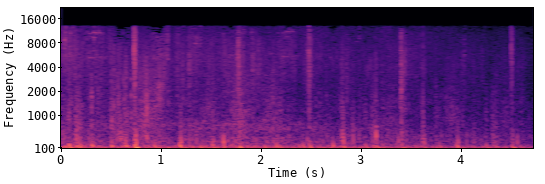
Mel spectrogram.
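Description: Horse hooves clip-clop steadily as a horse is ridden across open landscape in a video game, a quick, even rhythm of many hoofbeats at a constant moderate loudness, with no music behind it.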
